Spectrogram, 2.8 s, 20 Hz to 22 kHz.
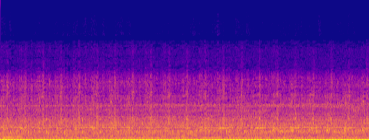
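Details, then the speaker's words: Pontiac Bonneville SSEi, new supercharged L67 with ZZP VS cam, intercooler and ported M90, first run, hot idle: faint quick tick over deep steady idle; no knocking, suspected header exhaust leak, unconfirmed; about 7-8 vacuum shown. "but the ticking is still there yeah i'm not doesn't sound like anything is like knocking no but it does actually sound like an exhaust leak"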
